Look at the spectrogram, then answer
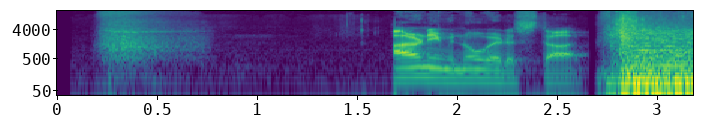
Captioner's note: sigh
